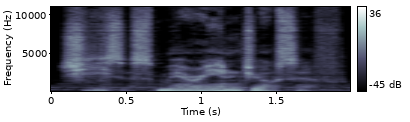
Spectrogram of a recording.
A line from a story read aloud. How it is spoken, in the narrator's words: he whispers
